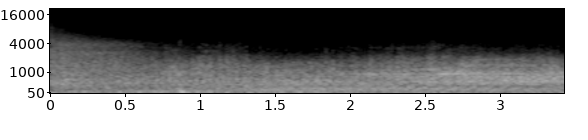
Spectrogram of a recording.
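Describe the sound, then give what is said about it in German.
A single sharp starting shot cracks early on at the start of an open-car road race at Le Mans under blazing sun at over 40 degrees, set against a thick, continuous roar of race car engines that swells slightly louder toward the end. “Und dann fällt der Schuss.”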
